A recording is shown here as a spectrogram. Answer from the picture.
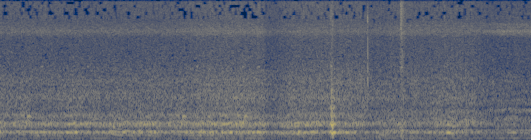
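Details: Bees swarming off a stone-built hive as a beekeeper waves a leaf over them and cuts out the honeycomb by hand; a steady, dense low buzzing hum runs throughout, with a couple of brief sharp clicks midway.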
